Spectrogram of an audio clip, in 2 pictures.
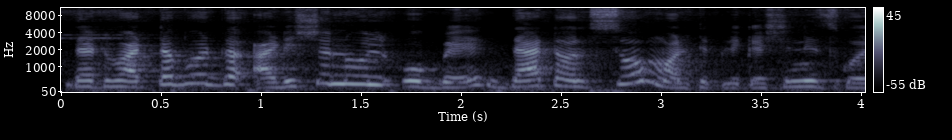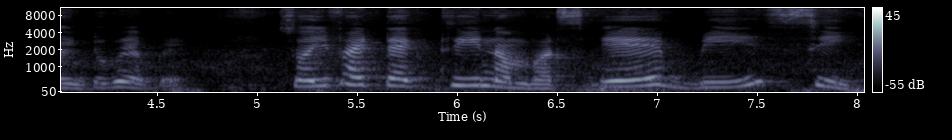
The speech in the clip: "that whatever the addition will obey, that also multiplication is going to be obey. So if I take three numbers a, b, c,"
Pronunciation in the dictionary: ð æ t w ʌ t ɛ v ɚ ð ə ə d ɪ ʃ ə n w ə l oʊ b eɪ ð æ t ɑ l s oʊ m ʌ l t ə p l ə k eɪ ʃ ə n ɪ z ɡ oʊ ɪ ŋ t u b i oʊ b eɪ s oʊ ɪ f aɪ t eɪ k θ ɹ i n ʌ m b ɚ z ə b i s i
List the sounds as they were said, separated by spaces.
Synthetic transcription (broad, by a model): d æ t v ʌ t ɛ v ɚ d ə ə d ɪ ʃ ə n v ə l oʊ b eɪ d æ t ɑ l s oʊ m ʌ l t ə p l ə k eɪ ʃ ə n ɪ z ɡ oʊ ɪ ŋ t u b i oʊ b eɪ s oʊ ɪ f aɪ t eɪ k t ɹ i n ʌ m b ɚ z ə b i s i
